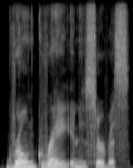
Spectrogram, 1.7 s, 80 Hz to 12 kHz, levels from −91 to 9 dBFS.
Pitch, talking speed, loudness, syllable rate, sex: 210 Hz, 180 wpm, -19 LUFS, 4.8 syllables/s, female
